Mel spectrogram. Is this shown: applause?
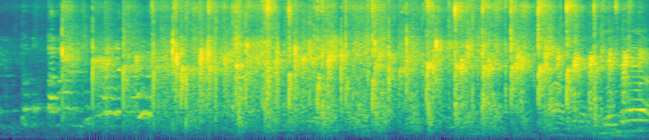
yes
